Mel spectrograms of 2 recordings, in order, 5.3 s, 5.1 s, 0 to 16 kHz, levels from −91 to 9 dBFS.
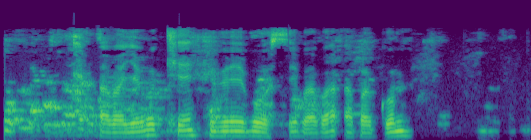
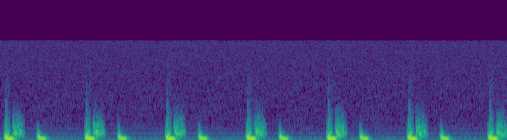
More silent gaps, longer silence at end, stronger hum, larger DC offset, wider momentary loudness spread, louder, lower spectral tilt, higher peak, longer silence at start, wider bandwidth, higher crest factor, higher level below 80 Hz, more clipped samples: neither; first, 0.4 s vs 0 s; neither; neither; about the same, 5 LU vs 5 LU; first, -15 LUFS vs -21 LUFS; second, -3 dB/octave vs -12 dB/octave; about the same, 0 dBFS vs -2 dBFS; about the same, 0.05 s vs 0 s; first, 7.8 kHz vs 1 kHz; about the same, 16 dB vs 14 dB; second, -56 dBFS vs -16 dBFS; neither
